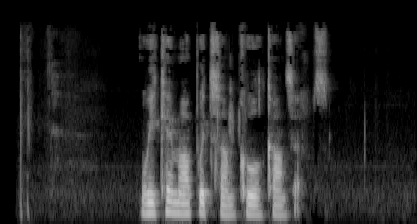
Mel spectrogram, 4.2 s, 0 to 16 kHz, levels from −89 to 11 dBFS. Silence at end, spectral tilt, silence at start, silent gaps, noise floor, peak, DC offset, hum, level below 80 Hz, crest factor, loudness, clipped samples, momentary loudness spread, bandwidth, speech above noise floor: 0.9 s; -6 dB/octave; 1.4 s; none; -64 dBFS; -4 dBFS; under 0.1%; none; -66 dBFS; 20 dB; -21 LUFS; under 0.1%; 15 LU; 11.5 kHz; 44 dB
